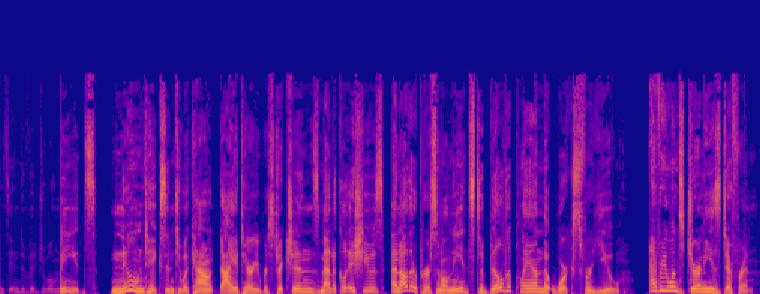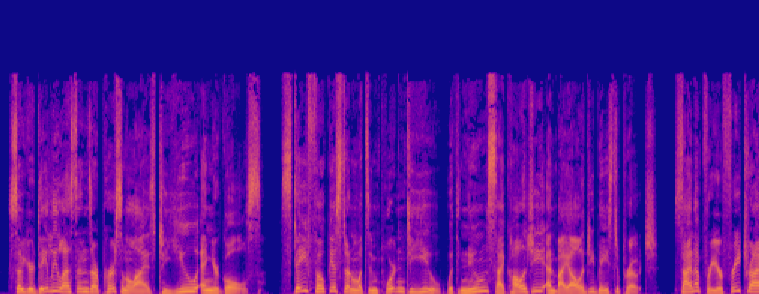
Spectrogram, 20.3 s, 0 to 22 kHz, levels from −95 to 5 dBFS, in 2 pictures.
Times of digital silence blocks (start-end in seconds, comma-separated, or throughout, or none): none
